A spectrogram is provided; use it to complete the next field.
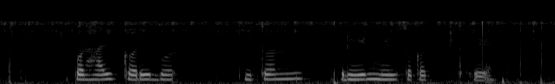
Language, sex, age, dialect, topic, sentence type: Chhattisgarhi, female, 18-24, Northern/Bhandar, banking, question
